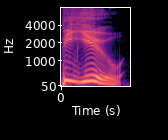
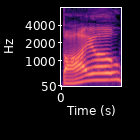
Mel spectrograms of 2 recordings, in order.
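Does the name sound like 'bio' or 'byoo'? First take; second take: byoo; bio. First: The name is said like 'byoo'. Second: The name is said like 'bio'. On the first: This is how a commentator says it. "I think B U is how he said it" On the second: This is how the speaker has long said it. "I've been saying like bio for years"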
